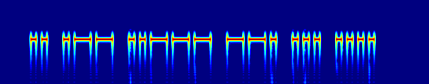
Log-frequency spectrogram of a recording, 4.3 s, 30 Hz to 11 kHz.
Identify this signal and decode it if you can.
Morse code, heard as a keyed tone, about 22 wpm, 700 Hz. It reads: IW2GSH
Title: DXCC-100 Call Signs - 6 Characters - Repeated 3x - 22wpm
